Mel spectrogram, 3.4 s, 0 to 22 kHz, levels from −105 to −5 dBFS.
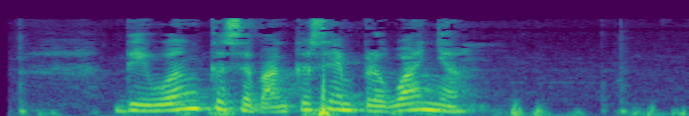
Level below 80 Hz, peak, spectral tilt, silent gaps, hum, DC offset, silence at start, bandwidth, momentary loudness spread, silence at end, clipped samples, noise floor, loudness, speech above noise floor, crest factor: -42 dBFS; -4 dBFS; -5 dB/octave; none; none; under 0.1%; 0.1 s; 11.5 kHz; 19 LU; 0 s; under 0.1%; -46 dBFS; -23 LUFS; 24 dB; 20 dB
